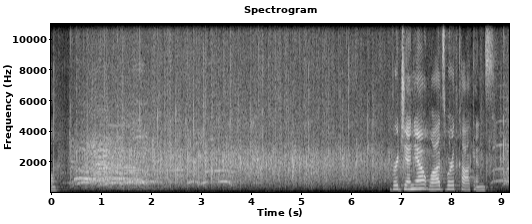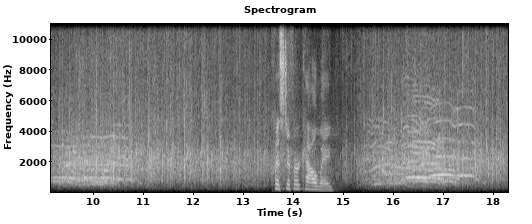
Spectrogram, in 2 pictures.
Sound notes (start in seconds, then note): 0.0 applause; 18.0 applause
